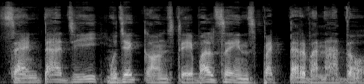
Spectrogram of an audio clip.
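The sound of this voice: A man puts on a cartoonish character voice that is raspy and fairly low in pitch, delivered at a fairly slow pace.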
